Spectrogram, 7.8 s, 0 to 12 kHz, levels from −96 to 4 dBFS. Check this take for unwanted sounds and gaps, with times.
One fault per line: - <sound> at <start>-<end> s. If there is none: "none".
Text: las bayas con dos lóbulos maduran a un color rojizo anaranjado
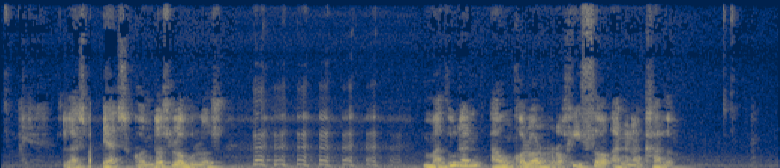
- dropout at 0.9-1.0 s
- laugh at 2.5-4.1 s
